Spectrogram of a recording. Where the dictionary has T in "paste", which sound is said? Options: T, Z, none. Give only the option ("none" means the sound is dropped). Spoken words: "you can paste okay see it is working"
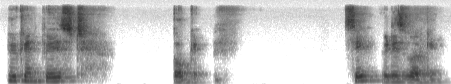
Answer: T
